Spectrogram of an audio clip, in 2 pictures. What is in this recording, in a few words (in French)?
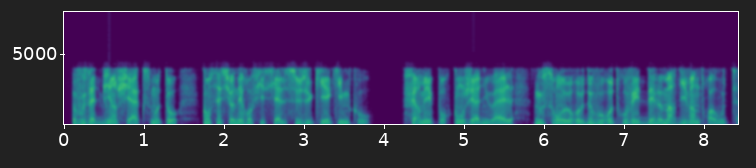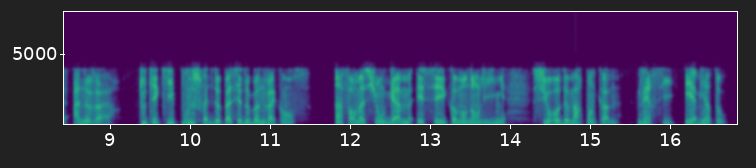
REPONDEUR VOIX; audiotel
